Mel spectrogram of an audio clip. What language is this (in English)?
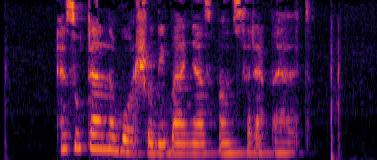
Hungarian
